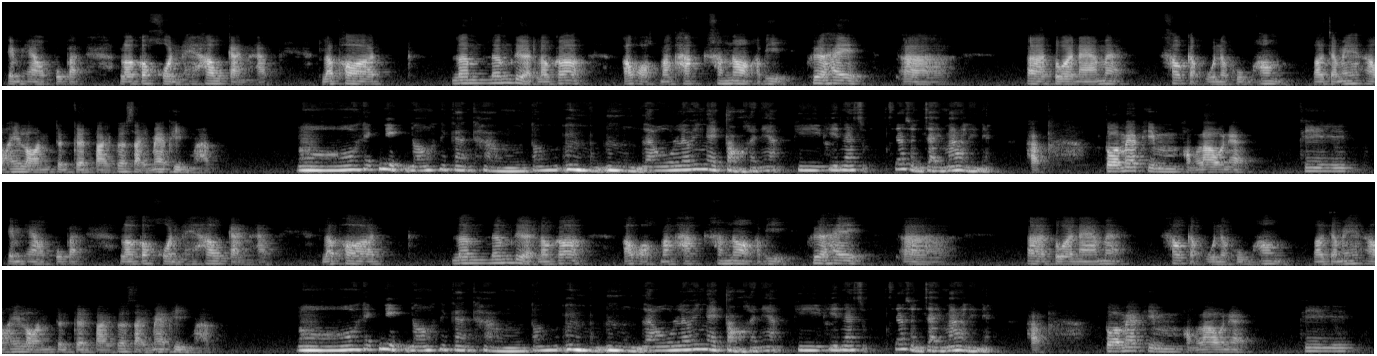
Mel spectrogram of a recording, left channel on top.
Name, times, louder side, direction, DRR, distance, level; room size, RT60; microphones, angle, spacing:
voice 1, 0.1-2.7 3.2-3.8 4.5-5.8 6.2-8.6 8.9-9.5 10.2-11.2 11.6-12.9 13.1-15.8 16.7-16.9 24.0-26.2 26.7-27.2, left 4 dB, 90° left, 0.9 m, -22 dB
voice 2, 16.7-22.4 22.7-23.6, equal, 10° left, 0.7 m, -18 dB
10.0 x 4.1 x 2.6 m
head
